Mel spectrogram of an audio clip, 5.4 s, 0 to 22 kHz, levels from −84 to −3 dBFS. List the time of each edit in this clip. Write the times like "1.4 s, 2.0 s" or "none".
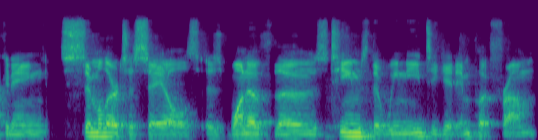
3.2 s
